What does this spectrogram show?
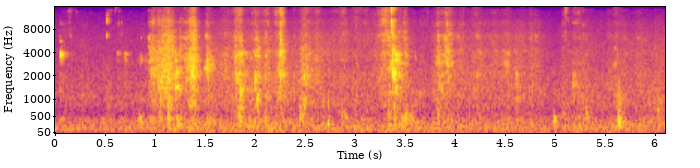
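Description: Faint chewing of pizza with small mouth clicks, and the soft rustle of a paper napkin rubbed between the hands.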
